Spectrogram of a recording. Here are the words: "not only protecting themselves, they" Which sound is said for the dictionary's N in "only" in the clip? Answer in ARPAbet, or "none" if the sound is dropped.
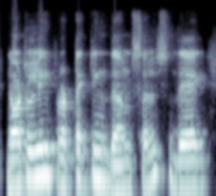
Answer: none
